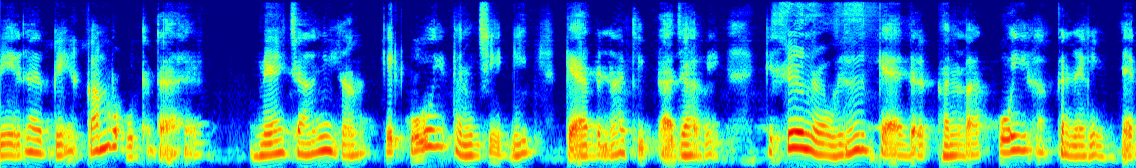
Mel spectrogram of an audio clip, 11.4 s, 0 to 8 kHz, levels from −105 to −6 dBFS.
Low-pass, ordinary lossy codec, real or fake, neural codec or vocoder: none; none; fake; codec, 16 kHz, 1 kbps, FreqCodec, larger model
